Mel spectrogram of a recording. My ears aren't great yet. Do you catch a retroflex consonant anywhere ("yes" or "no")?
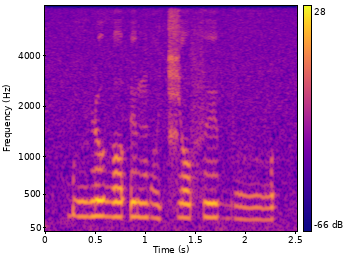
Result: yes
